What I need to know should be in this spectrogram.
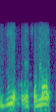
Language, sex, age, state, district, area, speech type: Urdu, male, 18-30, Telangana, Hyderabad, urban, conversation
